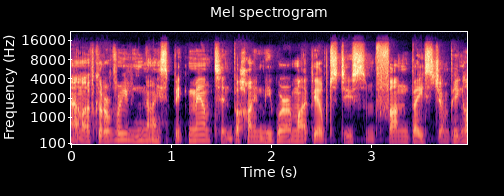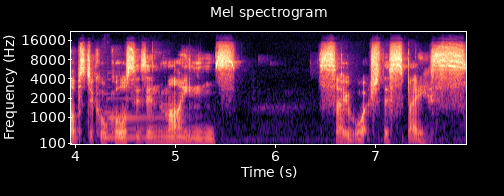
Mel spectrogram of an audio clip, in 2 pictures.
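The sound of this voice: Putting on a character voice, a man talks at a fairly quick pace in a hoarse, croaky voice with a fairly high pitch.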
